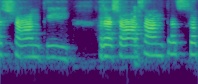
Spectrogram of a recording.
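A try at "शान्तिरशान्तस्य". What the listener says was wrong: नहीं है, र नहीं है, अशांतस्य। वो र जो है ना, वो र नहीं बोलना है। शांति ही और ये मिलके र बनता है।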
